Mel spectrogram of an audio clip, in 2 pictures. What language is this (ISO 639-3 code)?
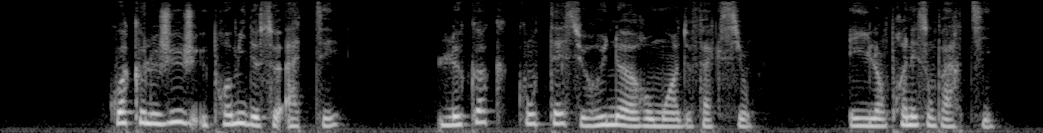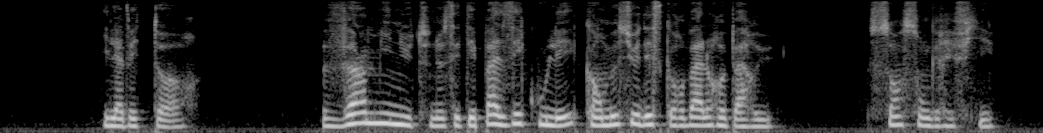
fra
